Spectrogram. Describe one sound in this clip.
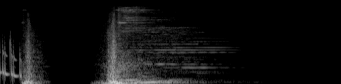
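A celebration fanfare with a bright burst marks a completed game level.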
